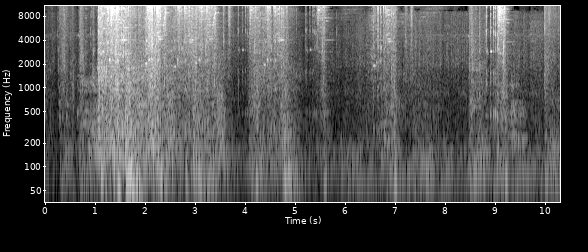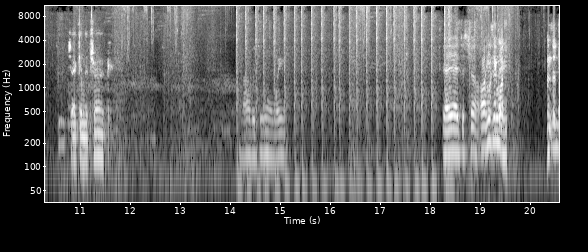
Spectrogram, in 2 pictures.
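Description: Wooden building pieces clatter and snap into place in quick bursts.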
